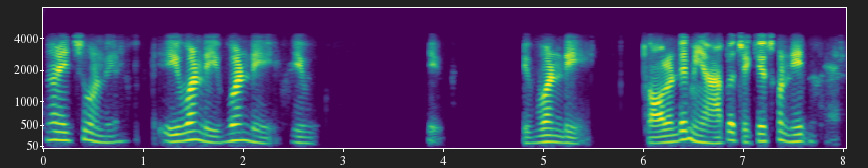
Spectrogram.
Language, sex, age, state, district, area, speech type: Telugu, male, 18-30, Telangana, Mahbubnagar, rural, conversation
